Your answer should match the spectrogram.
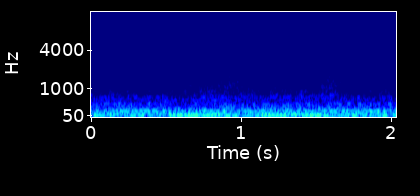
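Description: Pencil scratching on paper in two short, faint strokes about one and a half seconds apart, over a steady low room hum.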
